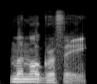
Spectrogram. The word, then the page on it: Mammography: British English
